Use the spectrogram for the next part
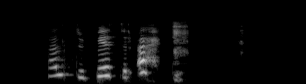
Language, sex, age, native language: Icelandic, male, 8, Icelandic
